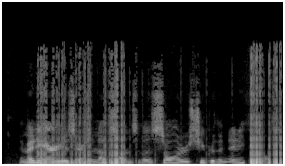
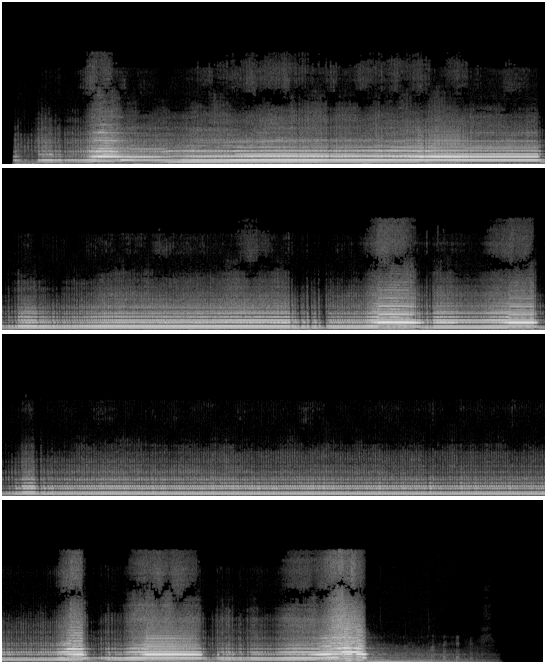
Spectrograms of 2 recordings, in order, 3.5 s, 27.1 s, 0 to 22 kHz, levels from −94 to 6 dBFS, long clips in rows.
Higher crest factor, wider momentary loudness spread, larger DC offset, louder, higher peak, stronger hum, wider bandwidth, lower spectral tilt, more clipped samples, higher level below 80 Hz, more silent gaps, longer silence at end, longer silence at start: first, 24 dB vs 16 dB; second, 9 LU vs 16 LU; neither; second, -33 LUFS vs -18 LUFS; second, -10 dBFS vs -2 dBFS; neither; first, 17 kHz vs 15 kHz; first, -5 dB/octave vs -3.5 dB/octave; neither; about the same, -50 dBFS vs -50 dBFS; neither; second, 0 s vs 1.5 s; about the same, 0.2 s vs 0.15 s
